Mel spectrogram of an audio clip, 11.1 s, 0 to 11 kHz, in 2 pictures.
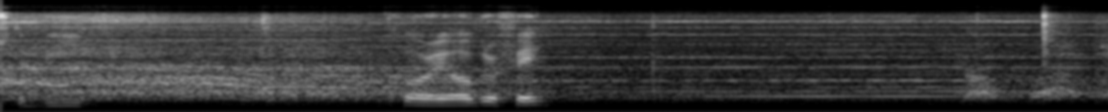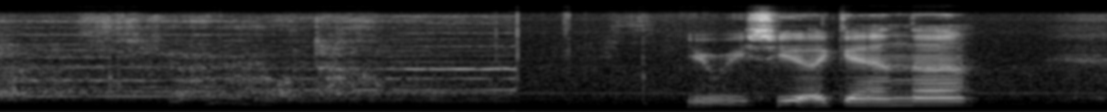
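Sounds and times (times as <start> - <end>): film music with held chords: 0.0 - 8.2.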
